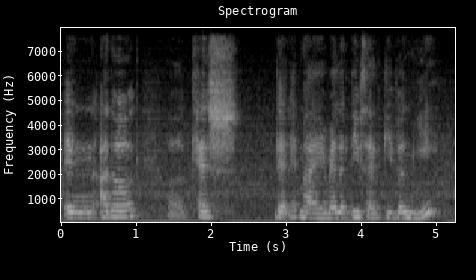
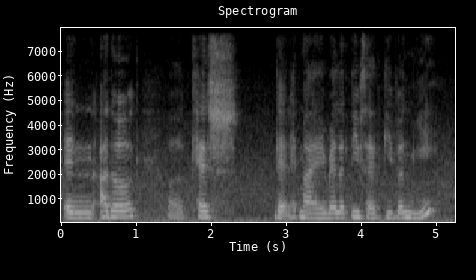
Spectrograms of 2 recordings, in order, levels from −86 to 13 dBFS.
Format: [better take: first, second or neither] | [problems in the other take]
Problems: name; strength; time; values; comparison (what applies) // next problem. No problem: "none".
second | room echo; dies away in 0.2 s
